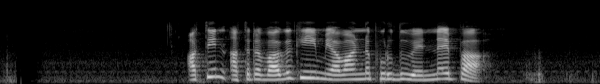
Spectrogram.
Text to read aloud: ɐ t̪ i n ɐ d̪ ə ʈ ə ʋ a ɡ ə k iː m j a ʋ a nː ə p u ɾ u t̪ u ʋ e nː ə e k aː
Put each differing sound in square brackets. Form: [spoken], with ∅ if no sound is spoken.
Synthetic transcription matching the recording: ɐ t̪ i n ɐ [t̪] ə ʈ ə ʋ a ɡ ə k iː m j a ʋ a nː ə p u ɾ u [d̪] u ʋ e nː ə e [p] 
